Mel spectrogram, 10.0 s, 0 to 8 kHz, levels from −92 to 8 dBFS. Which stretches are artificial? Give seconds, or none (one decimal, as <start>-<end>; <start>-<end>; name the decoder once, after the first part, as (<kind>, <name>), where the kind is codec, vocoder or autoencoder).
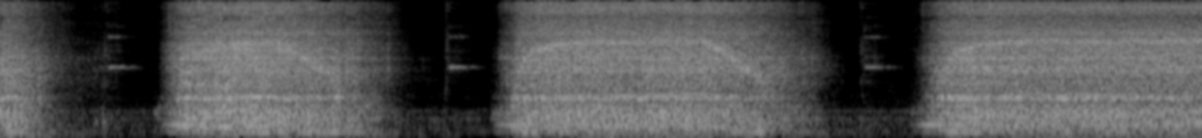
0.5-2.4 (codec, SNAC); 2.8-4.3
